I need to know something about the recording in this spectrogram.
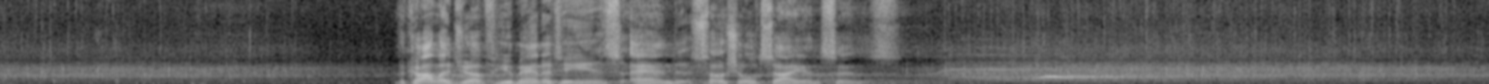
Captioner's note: applause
